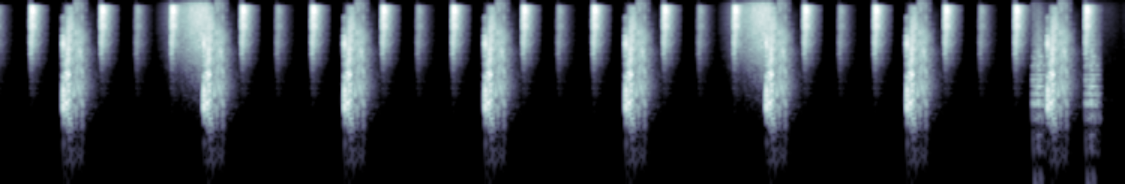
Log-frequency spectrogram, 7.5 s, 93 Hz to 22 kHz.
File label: Loops 128BPM, Drumloops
